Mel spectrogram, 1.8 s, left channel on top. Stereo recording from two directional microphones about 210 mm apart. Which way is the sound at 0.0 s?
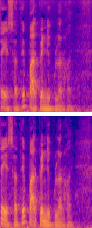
45° right (ahead or behind).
